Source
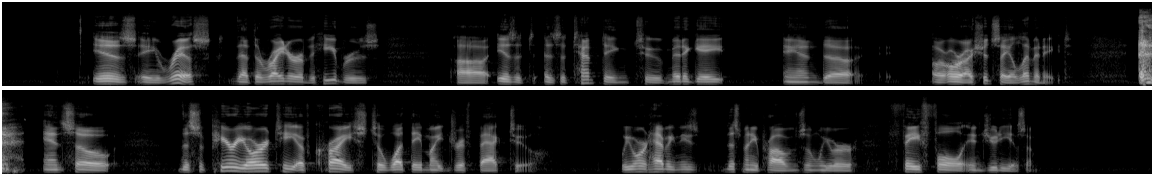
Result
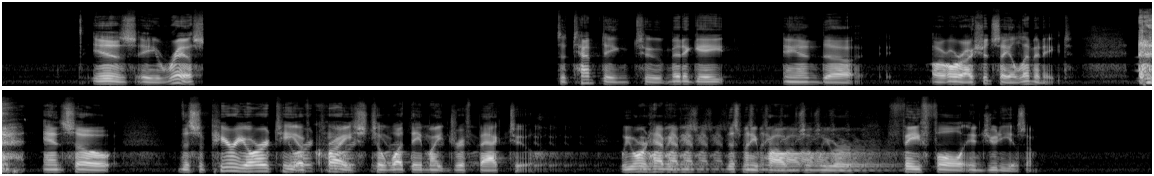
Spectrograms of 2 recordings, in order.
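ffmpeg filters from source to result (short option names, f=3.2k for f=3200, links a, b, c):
-filter_complex "[0:a]asplit=2[a][b];[b]afade=t=in:st=13.92:d=0.01,afade=t=out:st=14.62:d=0.01,aecho=0:1:440|880|1320|1760|2200:0.211349|0.105674|0.0528372|0.0264186|0.0132093[c];[a][c]amix=inputs=2:normalize=0,asettb=1/sr,asplit=3[d][e][f];[d]atrim=end=16.674[g];[e]atrim=start=16.67:end=20.56,asetpts=PTS-STARTPTS,afade=t=in:d=0.004:c=qsin,afade=t=out:st=3.886:d=0.004:c=qsin,aecho=1:1:150|300|450|600|750|900:0.316|0.171|0.0922|0.0498|0.0269|0.0145,atrim=end_sample=171549[h];[f]atrim=start=20.556[i];[g][h]acrossfade=d=0.004:c1=hsin:c2=qsin[j];[j][i]acrossfade=d=0.004:c1=qsin:c2=hsin,asplit=3[k][l][m];[k]atrim=end=2.01,asetpts=PTS-STARTPTS,afade=t=out:st=2.006:d=0.004:c=hsin[n];[l]atrim=start=2.01:end=5.56,asetpts=PTS-STARTPTS,volume=0[o];[m]atrim=start=5.56,asetpts=PTS-STARTPTS,afade=t=in:d=0.004:c=hsin[p];[n][o][p]concat=n=3:v=0:a=1,superequalizer=6b=0.398:9b=3.16:10b=0.282,alimiter=level_in=10.5dB:limit=-1dB:release=50:level=0:latency=1,volume=-1dB"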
